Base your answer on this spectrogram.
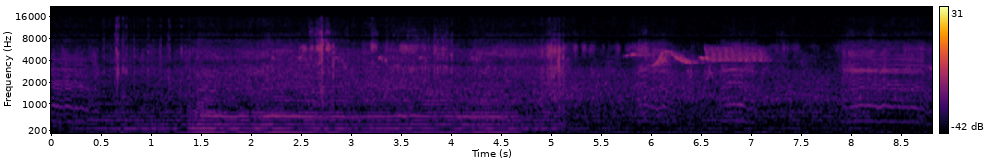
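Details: Large bumblebees pollinate the fragrant flowers of a sete capotes tree (Campomanesia guazumifolia) in a garden around mid-November. Their low, steady droning buzz swells and fades as they move around nearby.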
